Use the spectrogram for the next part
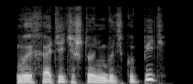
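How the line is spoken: Plain. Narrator (Russian): спросила женщина

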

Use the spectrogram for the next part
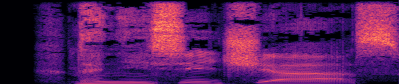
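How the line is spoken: Pleading. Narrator (Russian): взмолился поэт

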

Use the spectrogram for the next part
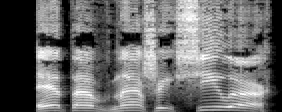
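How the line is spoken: Shouting from stage. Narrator (Russian): кричал со сцены известный поп-музыкант

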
